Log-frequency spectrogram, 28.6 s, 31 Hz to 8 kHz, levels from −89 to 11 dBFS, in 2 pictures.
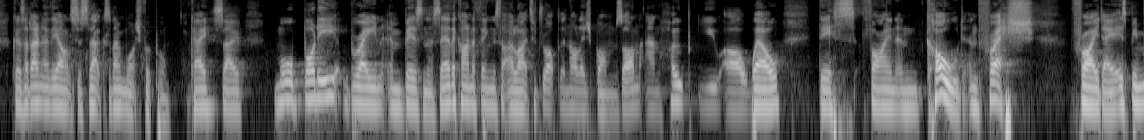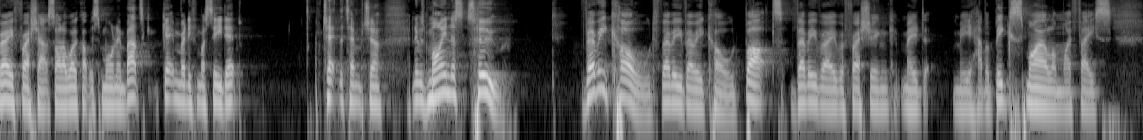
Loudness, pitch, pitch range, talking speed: -20 LUFS, 120 Hz, 110-130 Hz, 185 wpm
